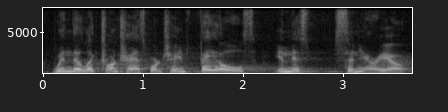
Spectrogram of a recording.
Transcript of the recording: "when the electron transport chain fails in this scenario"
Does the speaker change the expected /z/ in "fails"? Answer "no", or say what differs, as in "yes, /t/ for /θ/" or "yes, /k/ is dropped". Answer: no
